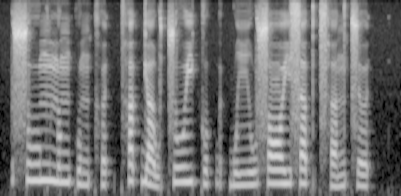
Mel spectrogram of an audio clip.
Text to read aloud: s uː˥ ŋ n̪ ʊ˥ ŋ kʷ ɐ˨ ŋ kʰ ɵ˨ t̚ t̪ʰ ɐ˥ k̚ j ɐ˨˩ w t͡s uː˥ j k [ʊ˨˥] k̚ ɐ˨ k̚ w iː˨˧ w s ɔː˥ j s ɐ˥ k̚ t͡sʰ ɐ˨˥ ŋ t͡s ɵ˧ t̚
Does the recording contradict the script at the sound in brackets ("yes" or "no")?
no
